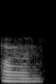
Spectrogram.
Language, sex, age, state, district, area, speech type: Santali, male, 18-30, West Bengal, Purba Bardhaman, rural, conversation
